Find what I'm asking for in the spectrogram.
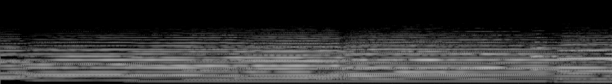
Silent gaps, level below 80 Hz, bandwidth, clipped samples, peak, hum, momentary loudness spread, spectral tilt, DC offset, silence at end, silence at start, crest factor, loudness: none; -84 dBFS; 9.8 kHz; under 0.1%; -12 dBFS; none; 4 LU; -5.5 dB/octave; under 0.1%; 0 s; 0 s; 14 dB; -26 LUFS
